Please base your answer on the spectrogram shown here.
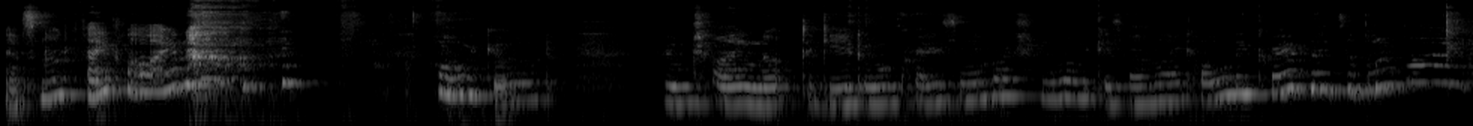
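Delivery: high, tearful and giddy; barely holding it together; emotional excitement. Real, not acted. Overwhelmed by positive test.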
